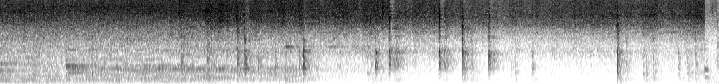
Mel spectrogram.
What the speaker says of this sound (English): When the onion is transparent, add minced beef and stir.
